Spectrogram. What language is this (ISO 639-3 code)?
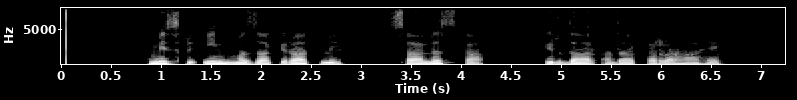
urd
